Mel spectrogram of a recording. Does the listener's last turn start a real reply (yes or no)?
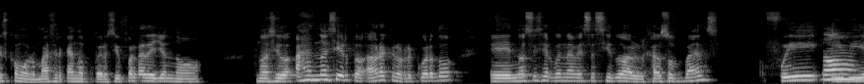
no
